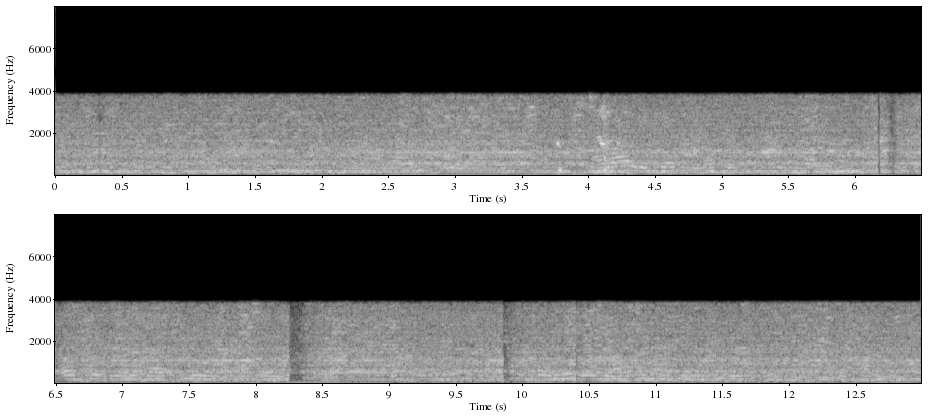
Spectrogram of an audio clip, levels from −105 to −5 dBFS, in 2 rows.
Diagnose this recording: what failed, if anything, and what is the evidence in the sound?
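Throughout the clip a delayed copy of the speech trails it by about 334 ms at roughly 5 dB above the speech's own level: echo leak, likely from a far-end loudspeaker's echo canceller passing its microphone pickup back (call processing).

From 6.17 to 6.19 s the speech drops into a hard-edged 20 ms hole, which fits two lost 10 ms packets: packet loss filled with silence at the network stage.

From 8.28 to 8.35 s the speech dips by roughly 15 dB for about 70 ms, likely speech suppressed in double talk as the echo canceller attenuated both its own talker and the loudspeaker echo.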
